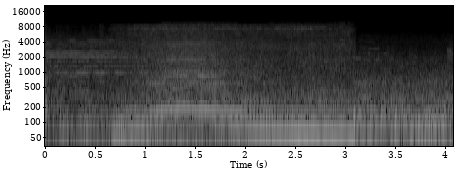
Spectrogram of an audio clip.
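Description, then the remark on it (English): A car engine revs loudly, its pitch climbing and falling, then the car pulls away as the steady roar continues and ends abruptly. “It's my dad's car. Get a move on.”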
